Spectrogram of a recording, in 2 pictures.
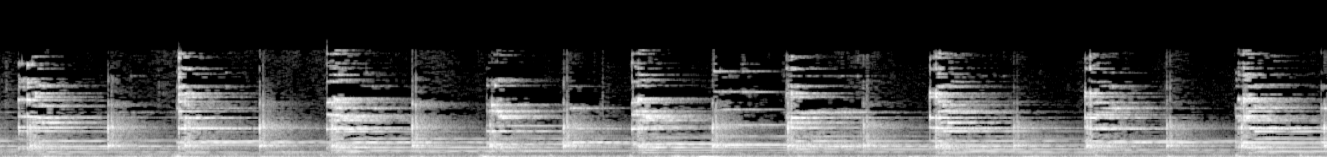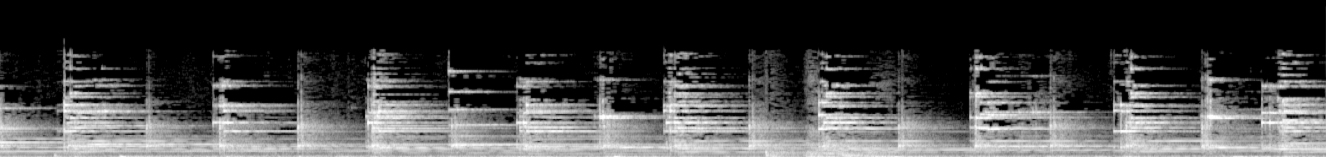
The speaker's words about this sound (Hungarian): Végezetül pedig hallgassunk meg egy részletet a vizsai csengettyűs gyerekek előadásából.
